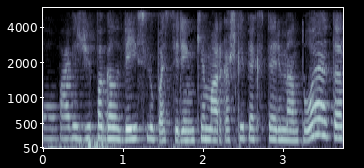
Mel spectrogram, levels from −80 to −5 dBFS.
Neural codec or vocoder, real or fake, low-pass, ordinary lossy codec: none; real; 5.4 kHz; AAC, 32 kbps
